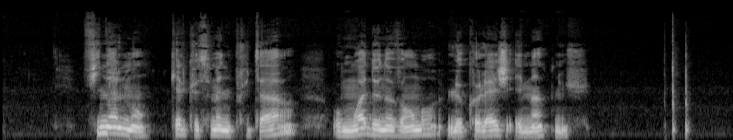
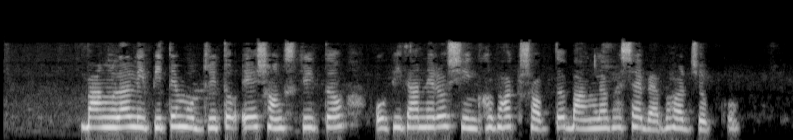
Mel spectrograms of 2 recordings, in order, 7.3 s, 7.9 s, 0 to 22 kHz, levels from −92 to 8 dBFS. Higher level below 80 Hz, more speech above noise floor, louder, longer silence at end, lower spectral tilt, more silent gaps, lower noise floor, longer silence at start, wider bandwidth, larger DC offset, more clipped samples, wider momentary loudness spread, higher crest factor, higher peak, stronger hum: about the same, -58 dBFS vs -60 dBFS; first, 49 dB vs 36 dB; second, -20 LUFS vs -15 LUFS; about the same, 0.45 s vs 0.55 s; first, -6.5 dB/octave vs -3 dB/octave; neither; first, -69 dBFS vs -51 dBFS; about the same, 0.9 s vs 0.8 s; first, 11.5 kHz vs 7.6 kHz; neither; neither; first, 16 LU vs 9 LU; about the same, 14 dB vs 14 dB; second, -8 dBFS vs -2 dBFS; neither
